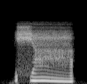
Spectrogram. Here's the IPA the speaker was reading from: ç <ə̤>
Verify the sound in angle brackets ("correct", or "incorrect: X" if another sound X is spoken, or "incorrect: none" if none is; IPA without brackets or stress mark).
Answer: incorrect: a̤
